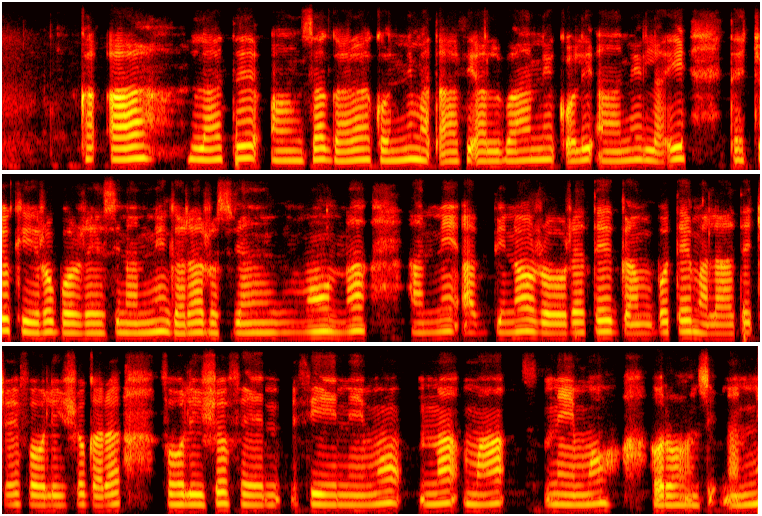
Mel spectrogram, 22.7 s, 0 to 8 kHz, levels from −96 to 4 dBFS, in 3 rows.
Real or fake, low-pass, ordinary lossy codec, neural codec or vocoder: real; 7.2 kHz; Opus, 32 kbps; none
